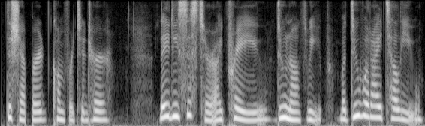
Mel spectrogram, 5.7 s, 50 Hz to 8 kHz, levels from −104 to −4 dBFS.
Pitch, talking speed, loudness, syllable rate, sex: 220 Hz, 190 wpm, -18 LUFS, 4.8 syllables/s, female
